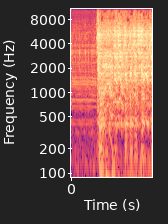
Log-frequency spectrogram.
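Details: Ford 7.3 diesel parts truck that got no fuel at first, cranked with the fuel pump jumpered and a replacement radiator fitted: starter catches and it fires within half a second into a heavy, lumpy clatter; too brief to judge idle.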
